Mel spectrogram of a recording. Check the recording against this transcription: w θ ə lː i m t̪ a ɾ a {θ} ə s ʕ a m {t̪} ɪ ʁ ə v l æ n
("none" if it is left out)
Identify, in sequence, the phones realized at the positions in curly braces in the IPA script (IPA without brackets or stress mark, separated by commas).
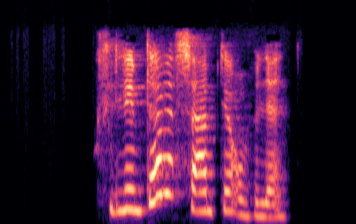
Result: θ, t̪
